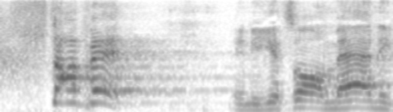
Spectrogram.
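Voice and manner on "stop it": high, loud shout to stop him; angry shout. Acted. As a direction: yell him into silence. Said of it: "And Balak said".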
